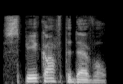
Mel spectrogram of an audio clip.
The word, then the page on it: speak off the devil: American English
